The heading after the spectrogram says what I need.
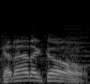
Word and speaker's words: Kinetico: Oh, son, you should have remembered kinetic as in kinetic energy with an O on the end. Kinetico.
